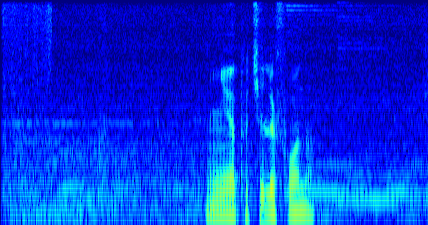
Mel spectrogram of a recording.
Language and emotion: Russian, sad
